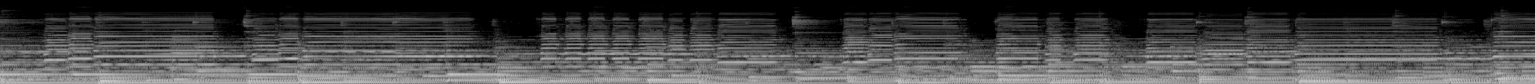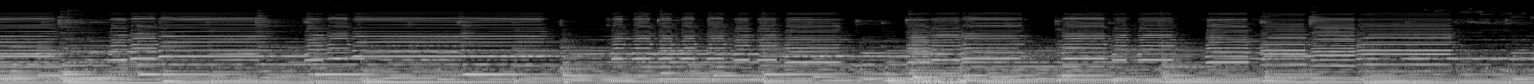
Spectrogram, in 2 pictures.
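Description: Keyboard melodica, played through its mouth tube, carrying a melody of held and quicker notes over an accompaniment with a low bass line.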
